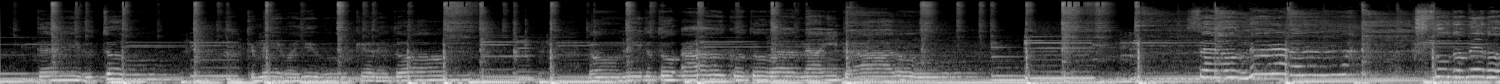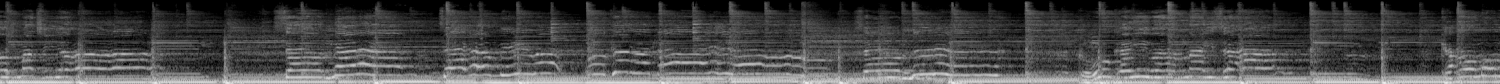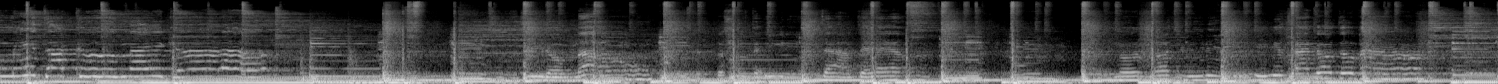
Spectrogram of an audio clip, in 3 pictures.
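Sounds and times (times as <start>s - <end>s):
bass guitar: 0.0s - 44.9s
drums: 0.0s - 44.9s
electric guitar: 0.0s - 44.9s.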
